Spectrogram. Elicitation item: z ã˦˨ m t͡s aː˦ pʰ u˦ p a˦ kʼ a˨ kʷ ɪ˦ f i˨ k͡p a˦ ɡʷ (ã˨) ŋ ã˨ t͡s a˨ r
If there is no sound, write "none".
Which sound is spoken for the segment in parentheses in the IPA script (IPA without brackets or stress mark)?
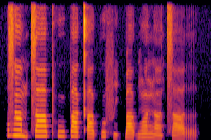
ã˦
